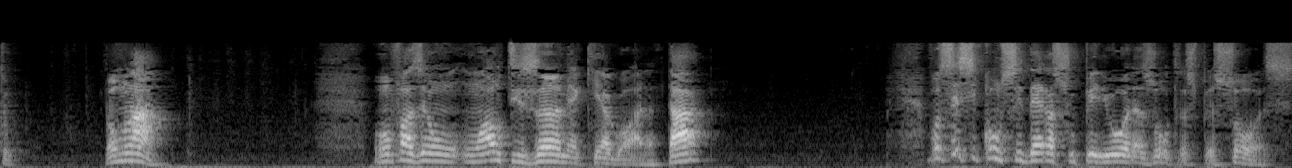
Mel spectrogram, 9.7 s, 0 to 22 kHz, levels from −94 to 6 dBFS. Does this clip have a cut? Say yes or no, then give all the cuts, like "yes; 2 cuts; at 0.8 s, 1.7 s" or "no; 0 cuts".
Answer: no; 0 cuts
